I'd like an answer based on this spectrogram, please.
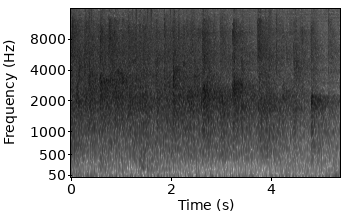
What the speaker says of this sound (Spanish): Denle un aplauso a los actores.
